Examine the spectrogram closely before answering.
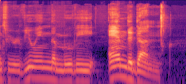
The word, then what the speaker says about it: Andhadhun: Because we are going to be reviewing the movie Andhadhun. Is that how you say it?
